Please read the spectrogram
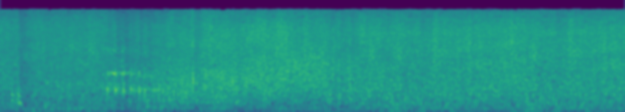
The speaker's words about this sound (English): Like the high point. Huh? That's like where the surf hit the high point.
